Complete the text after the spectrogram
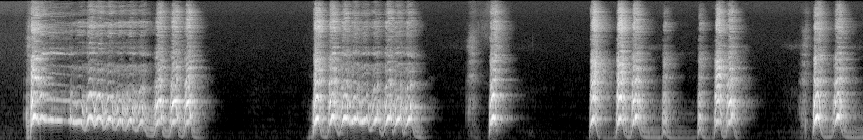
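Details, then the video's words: Dog barking, protesting and talking: long wavering yowls with rich stacked overtones lasting two to three seconds, each pulsing up and down, then bursts of short yelping barks in quick clusters, with silence between bouts. "DOG barking / protesting / talking"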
